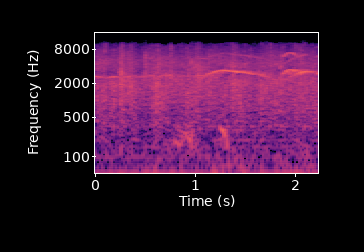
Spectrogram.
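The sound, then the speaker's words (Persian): Steady audience applause for a guest speaker, a dense wash of many hands clapping at an even level throughout, with a few faint whistles or tonal squeaks rising above it. “خب مرسی، واقعا تشویق کنید”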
